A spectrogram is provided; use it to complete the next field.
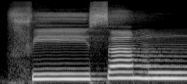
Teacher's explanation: Fi hukumnya mad tabi'i dhahiri sebab ada ya sukun yang sebelumnya didahului harokat kasroh. Cara membacanya fi dipanjangkan 2 harokat. Fi samu. Mu hukumnya adalah mad tabi'i dhahiri sebab ada waw sukun sebelumnya berharokat dhammah.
